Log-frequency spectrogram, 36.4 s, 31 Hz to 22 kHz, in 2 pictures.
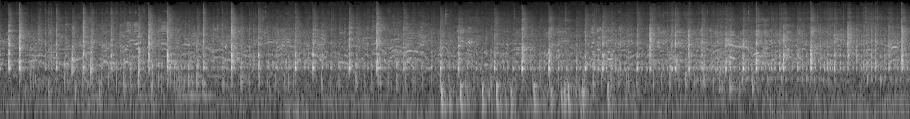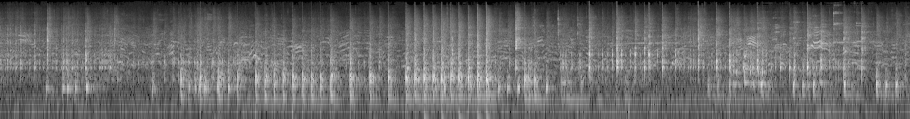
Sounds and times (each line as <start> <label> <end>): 0.0 drums of high school students 36.4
